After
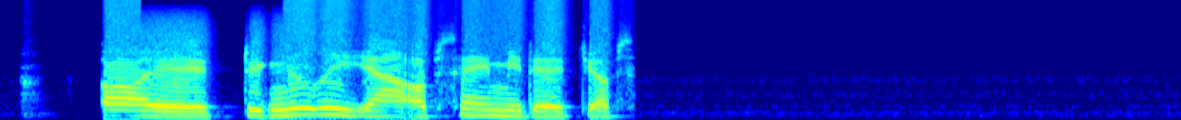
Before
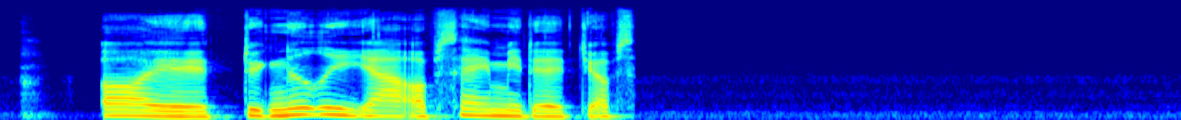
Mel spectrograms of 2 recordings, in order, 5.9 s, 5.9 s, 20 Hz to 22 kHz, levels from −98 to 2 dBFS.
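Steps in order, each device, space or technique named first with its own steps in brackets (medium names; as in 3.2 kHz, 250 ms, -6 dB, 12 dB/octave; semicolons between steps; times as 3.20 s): carbon microphone (band-pass 430–3100 Hz; saturation -28 dBFS, distortion -11 dB; modulation noise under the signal 13 dB); 0.70–1.42 s: low-pass 9.4 kHz 12 dB/octave; trim -2 dB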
